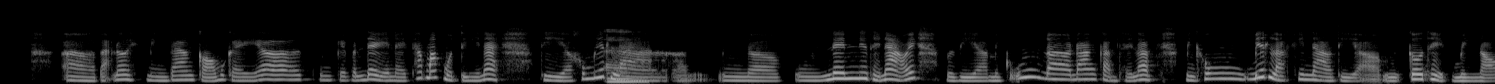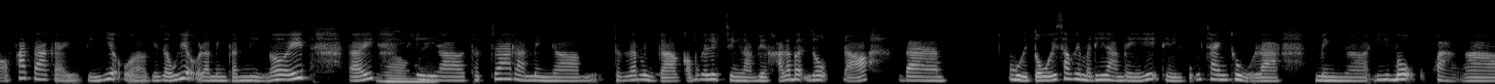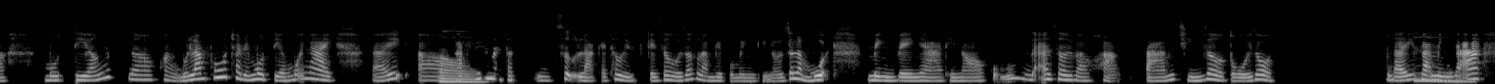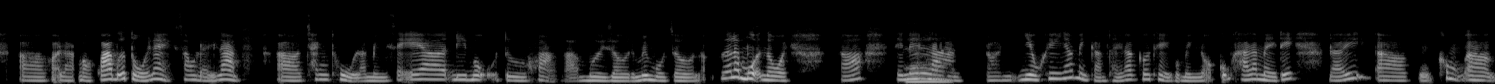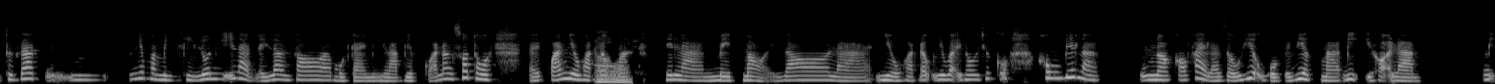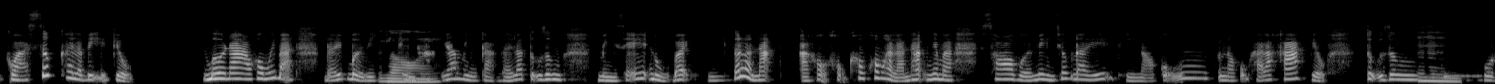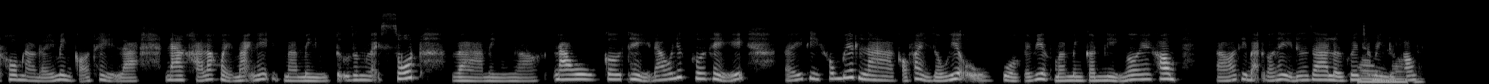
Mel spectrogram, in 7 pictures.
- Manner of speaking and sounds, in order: tapping; in English: "burn out"; alarm
- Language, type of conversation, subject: Vietnamese, advice, Khi nào tôi cần nghỉ tập nếu cơ thể có dấu hiệu mệt mỏi?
